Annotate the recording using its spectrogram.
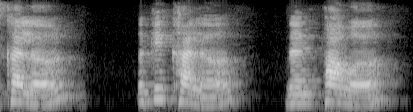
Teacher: we are just ending it without pronouncing R in a proper way.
